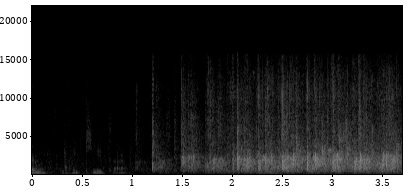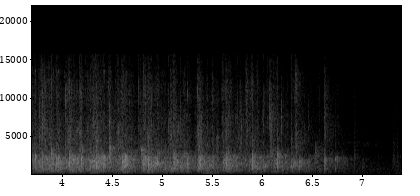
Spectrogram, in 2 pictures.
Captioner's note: applause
